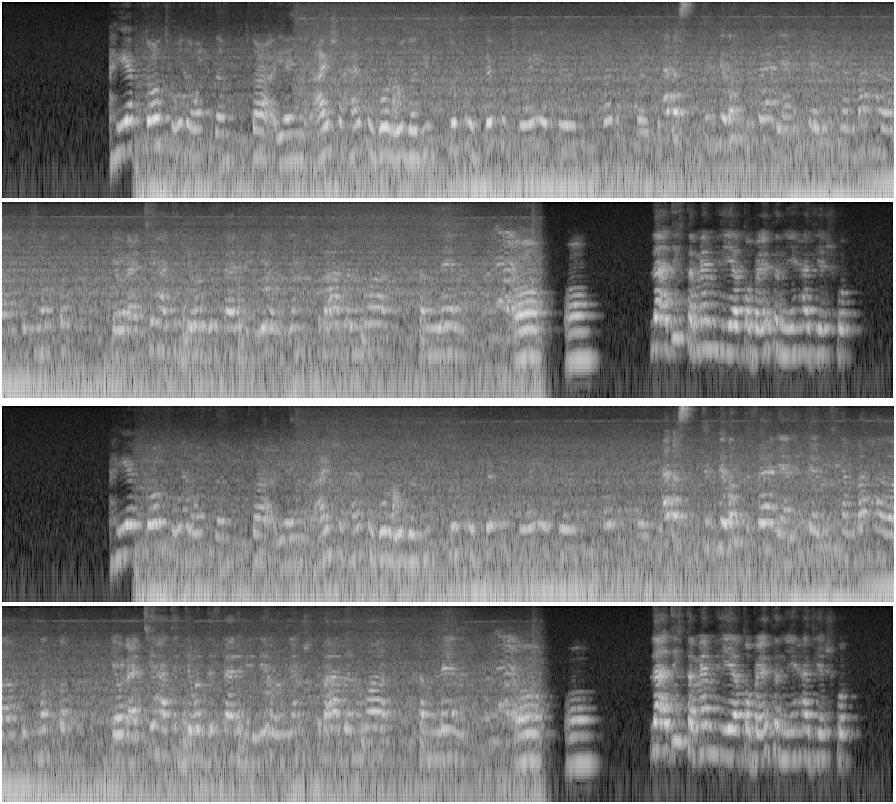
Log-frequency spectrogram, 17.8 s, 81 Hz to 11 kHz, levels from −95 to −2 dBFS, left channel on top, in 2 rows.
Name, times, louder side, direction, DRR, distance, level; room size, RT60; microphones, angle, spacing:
voice 1, 1.1-6.6 14.0-14.9, left 4 dB, 70° left, 0.5 m, -26 dB
sound 1, 1.3-8.4, equal, 5° right, 0.8 m, -29 dB
sound 2, 2.9-14.3, left 1 dB, 25° left, 0.6 m, -29 dB
voice 2, 6.6-13.7 15.4-17.3, right 1 dB, 75° right, 1.9 m, -27 dB
3.4 x 2.9 x 4.0 m
head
